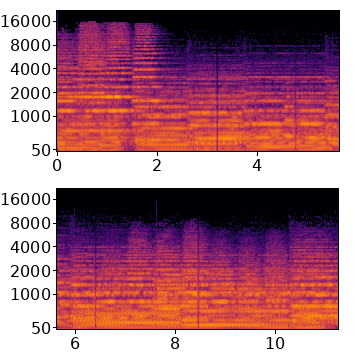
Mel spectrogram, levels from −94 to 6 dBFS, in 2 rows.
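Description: Clock drift between sender and receiver runs through the whole clip. The sending side's clock is running slow, by something like 2 percent, so audio arrives a little slower than it's played out. The jitter buffer keeps draining, and the receiver has to stretch or repeat bits to keep going, sometimes running dry for an instant. You hear that as small, irregular timing hiccups from start to finish, never settling into a steady rhythm.

On top of that there are three stretches of scattered short gaps. From 0.15 to 3.23 s, half a dozen or so lost packets get patched by carrying the previous sound forward. That adds up to around a tenth of a second, and the longest hole is about 40 ms. The same happens from 4.75 to 8.49 s, again with roughly half a dozen fills totalling around 150 ms and nothing much over 40 ms. A lighter run from 9.71 to 11.19 s has a few tiny ones of around 10 ms each. Each shows up as a brief tick, smear or stutter in otherwise clear audio.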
